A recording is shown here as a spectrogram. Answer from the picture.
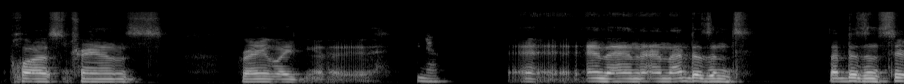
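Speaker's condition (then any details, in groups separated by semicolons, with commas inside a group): Cerebral palsy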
